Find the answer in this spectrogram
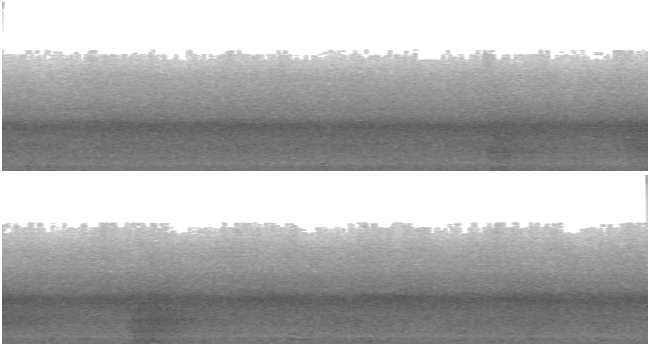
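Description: Steady industrial noise with a constant low hum from a single-chain floor pusher conveyor running. There are two brief louder swells, about five and eight seconds in.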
